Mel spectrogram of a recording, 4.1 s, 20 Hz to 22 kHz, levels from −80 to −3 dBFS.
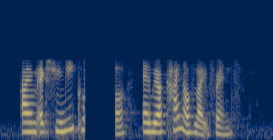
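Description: Throughout the speech, the iLBC codec's narrowband coding removes everything above 4 kHz and leaves a slightly rough, synthetic edge. The damage is plainly audible, and the framing fits the 13.33 kbps mode with 30 ms frames. Unlike a plain low-pass filter, it adds that coarse, buzzy texture.

From 1.26 to 1.73 s there is an audio dropout to silence lasting about 470 ms. The sound cuts off mid-flow into silence with no room tone or codec fill, likely because the input was lost while silence kept being written. That dead gap sets it apart from packet-loss concealment.

From 2.22 to 2.26 s there are lost iLBC frames: one 30 ms frame is replaced by a repeated pitch cycle mixed with noise. It sounds like a brief held, buzzy vowel rather than a silent gap, and the voice is right again almost at once because each frame decodes independently.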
